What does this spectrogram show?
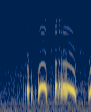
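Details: Spotted dove coo used to excite males during training: a quick stuttered pair of notes, a rounded hoot, then a long sliding coo, with the next phrase just beginning at the end; background otherwise quiet.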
